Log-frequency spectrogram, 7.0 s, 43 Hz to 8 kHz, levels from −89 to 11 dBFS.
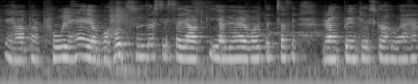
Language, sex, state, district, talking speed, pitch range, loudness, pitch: Hindi, female, Bihar, West Champaran, 170 wpm, 205-225 Hz, -18 LUFS, 210 Hz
